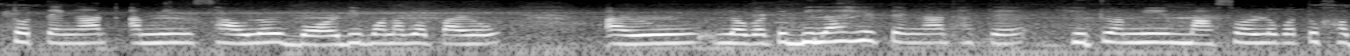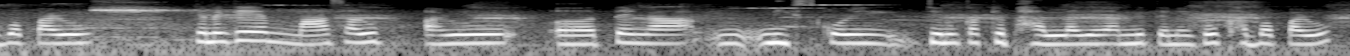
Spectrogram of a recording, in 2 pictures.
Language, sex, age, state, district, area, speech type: Assamese, female, 18-30, Assam, Kamrup Metropolitan, urban, spontaneous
